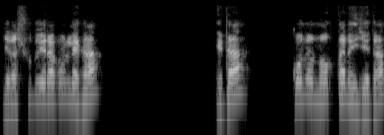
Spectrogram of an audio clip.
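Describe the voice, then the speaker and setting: Patient high-voiced male Quran teacher. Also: no echo, lo-fi sound. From Bengal. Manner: patient, repeats each point, asks students if they understood; draws out letter sounds slowly as examples. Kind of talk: online Arabic letters lesson.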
